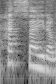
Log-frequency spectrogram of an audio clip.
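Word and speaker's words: 八歳: 하치가 8이지만 핫사이라고 하시면 좋을 것 같고요.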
